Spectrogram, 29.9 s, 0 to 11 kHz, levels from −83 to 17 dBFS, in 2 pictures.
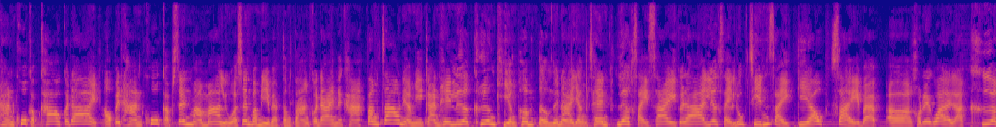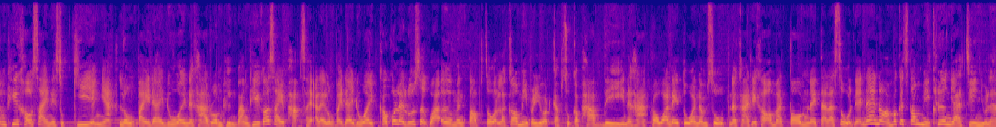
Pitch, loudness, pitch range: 230 Hz, -17 LUFS, 200-270 Hz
